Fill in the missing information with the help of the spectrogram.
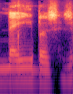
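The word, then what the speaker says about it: NABERS: Now, the Australians have a really good system called Neighbours.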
